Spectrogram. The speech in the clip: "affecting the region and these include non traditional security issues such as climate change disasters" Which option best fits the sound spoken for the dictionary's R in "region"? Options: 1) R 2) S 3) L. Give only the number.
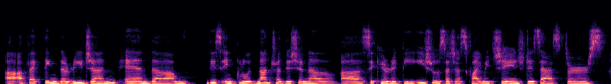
1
